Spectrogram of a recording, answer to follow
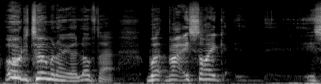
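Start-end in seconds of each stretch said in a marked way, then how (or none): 0.1-1.2 excited. Retold or imitated. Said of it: "They'll be like".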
